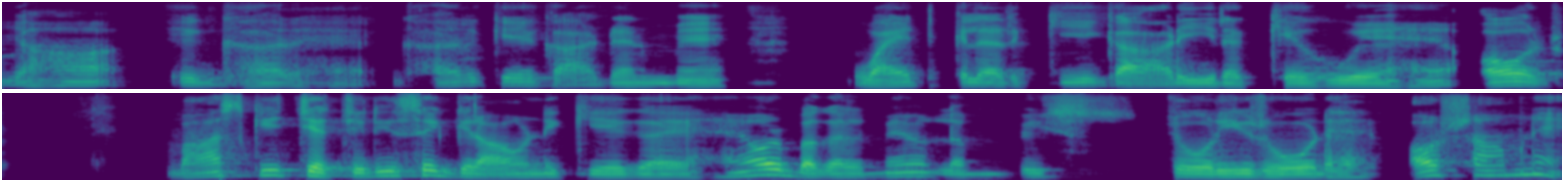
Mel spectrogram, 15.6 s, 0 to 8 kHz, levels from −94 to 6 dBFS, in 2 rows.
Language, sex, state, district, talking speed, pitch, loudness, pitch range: Hindi, male, Bihar, Supaul, 135 wpm, 115 Hz, -30 LUFS, 110-130 Hz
